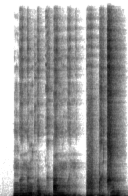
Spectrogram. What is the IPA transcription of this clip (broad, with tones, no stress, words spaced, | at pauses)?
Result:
ŋəː˧na̰˧˨ŋkwə̰˧˨wɓɨ̤˨˩ ʔa˧n mə̤˨˩n | və˨˩p̚ɣɨ̤˨˩t͡ɕə˨˦w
